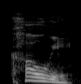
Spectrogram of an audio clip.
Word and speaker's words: 烤鱼: 바로 배경 영상에 보여지는 요리가 카오위, 우리 발음으로는 고어입니다.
